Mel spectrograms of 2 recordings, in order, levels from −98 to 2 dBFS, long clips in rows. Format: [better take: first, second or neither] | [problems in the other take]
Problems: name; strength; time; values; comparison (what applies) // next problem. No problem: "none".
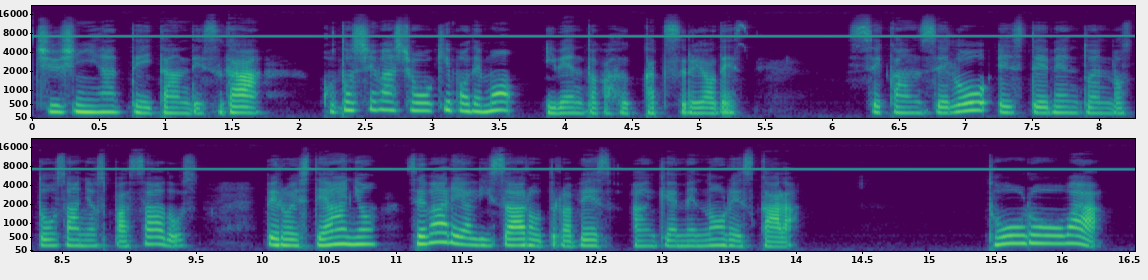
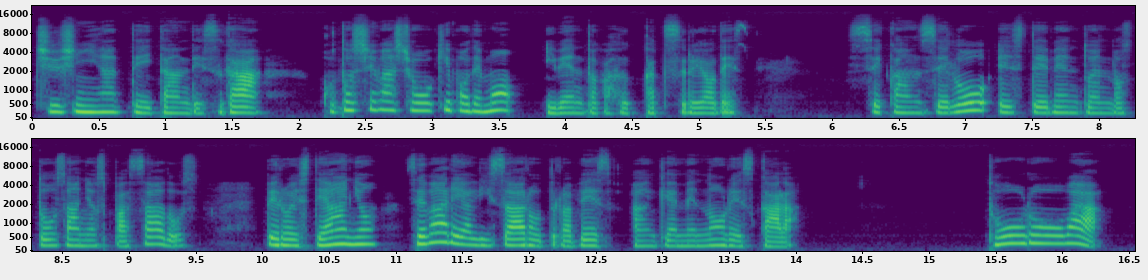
second | high-pitched whine; loud; throughout; 7 kHz, 5 dB below the speech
